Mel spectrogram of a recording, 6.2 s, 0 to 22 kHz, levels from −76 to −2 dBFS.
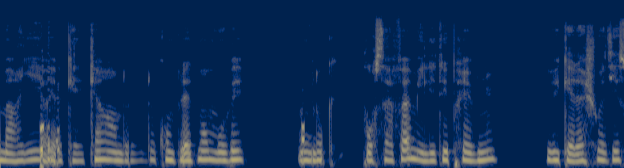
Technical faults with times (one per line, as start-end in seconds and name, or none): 0.40-0.59 frames out of order
3.02-3.23 frames out of order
